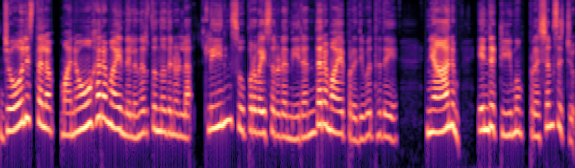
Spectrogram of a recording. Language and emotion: Malayalam, happy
